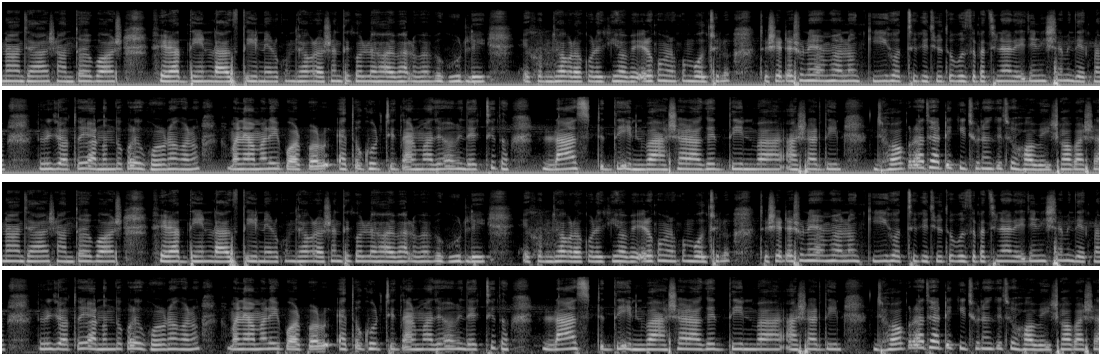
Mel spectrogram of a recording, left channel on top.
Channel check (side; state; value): left; noise; hum, 10 dB below the sound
